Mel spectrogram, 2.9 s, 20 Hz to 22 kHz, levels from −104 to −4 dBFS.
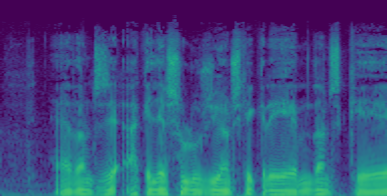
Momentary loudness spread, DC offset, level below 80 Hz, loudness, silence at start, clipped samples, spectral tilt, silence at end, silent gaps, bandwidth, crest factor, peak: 4 LU; under 0.1%; -44 dBFS; -36 LUFS; 0.4 s; under 0.1%; -5 dB/octave; 0 s; none; 13 kHz; 14 dB; -22 dBFS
